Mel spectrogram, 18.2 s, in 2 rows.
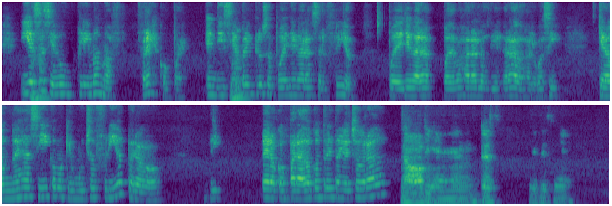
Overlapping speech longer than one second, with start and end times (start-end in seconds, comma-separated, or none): none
